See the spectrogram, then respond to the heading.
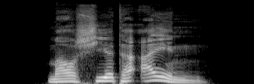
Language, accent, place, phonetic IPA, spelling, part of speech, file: German, Germany, Berlin, [maʁˌʃiːɐ̯tə ˈaɪ̯n], marschierte ein, verb, De-marschierte ein.ogg
- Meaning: inflection of einmarschieren: 1. first/third-person singular preterite 2. first/third-person singular subjunctive II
